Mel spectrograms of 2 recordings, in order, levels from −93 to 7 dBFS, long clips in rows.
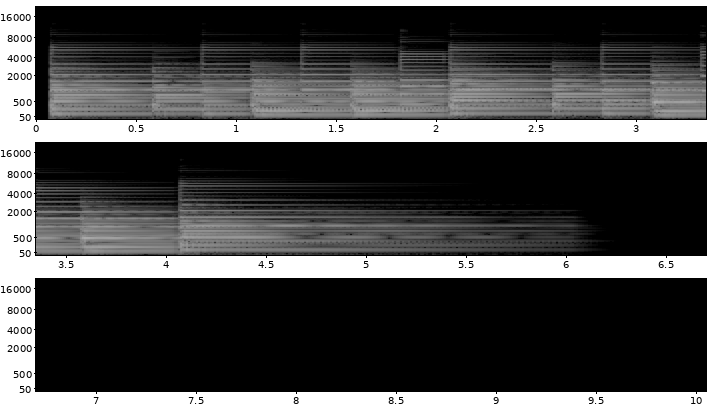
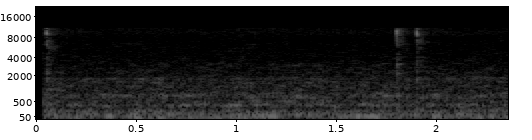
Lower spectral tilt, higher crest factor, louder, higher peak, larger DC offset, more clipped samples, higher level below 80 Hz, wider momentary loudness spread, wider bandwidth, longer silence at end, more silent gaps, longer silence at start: first, -5.5 dB/octave vs -3.5 dB/octave; second, 18 dB vs 28 dB; first, -30 LUFS vs -56 LUFS; first, -14 dBFS vs -30 dBFS; neither; neither; second, -72 dBFS vs -62 dBFS; first, 14 LU vs 8 LU; second, 9.6 kHz vs 11.5 kHz; first, 4.4 s vs 0 s; neither; about the same, 0.05 s vs 0.05 s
